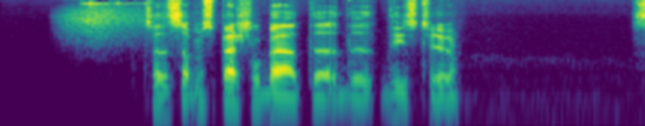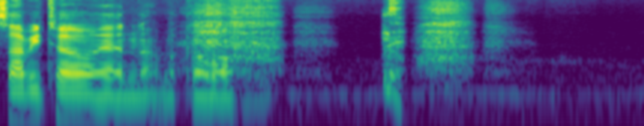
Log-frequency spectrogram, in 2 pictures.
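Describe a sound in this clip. A young man speaks softly and calmly.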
